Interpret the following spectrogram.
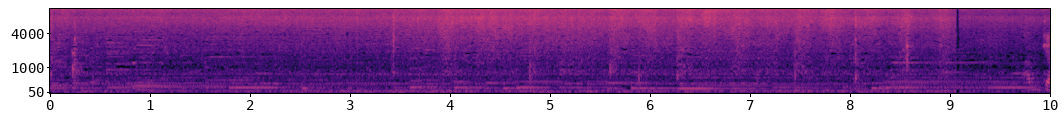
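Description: Black carrot halwa sizzling in a pan while a spatula stirs and scrapes through it, in the last stage of cooking it down until dry. Soft background music with held notes plays underneath.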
